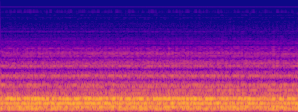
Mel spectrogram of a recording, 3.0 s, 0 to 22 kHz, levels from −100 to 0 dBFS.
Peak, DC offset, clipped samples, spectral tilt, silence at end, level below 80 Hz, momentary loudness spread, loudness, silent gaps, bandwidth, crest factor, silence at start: -8 dBFS; under 0.1%; under 0.1%; -11 dB/octave; 0 s; -54 dBFS; 2 LU; -21 LUFS; none; 4.6 kHz; 12 dB; 0 s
